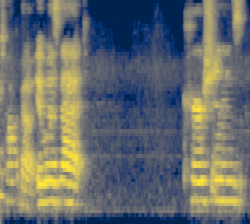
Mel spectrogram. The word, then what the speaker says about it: Krashen: It was that Krashen's, how do you say his name?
